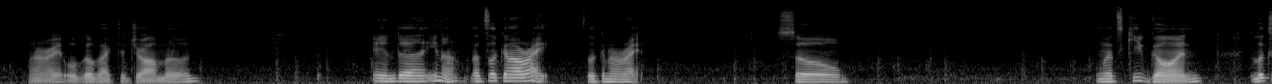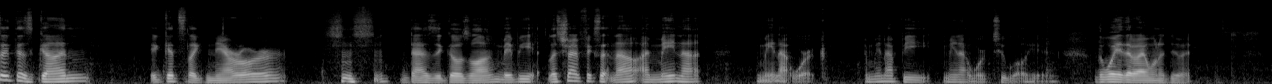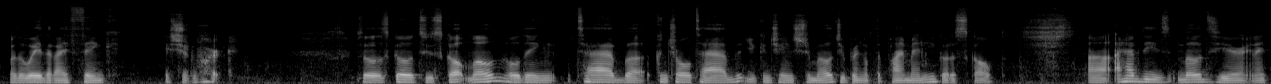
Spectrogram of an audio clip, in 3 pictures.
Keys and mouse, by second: 0.2 ctrl+Tab, 3.9 middle click, 10.6 middle click, 13.0 middle click, 17.8 middle click, 18.3 middle click, 21.7 middle click, 22.2 Tab, 24.1 g, 27.6 ctrl+z, 29.6 ctrl+Tab.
